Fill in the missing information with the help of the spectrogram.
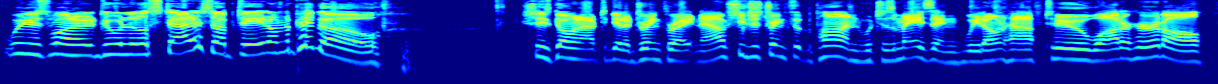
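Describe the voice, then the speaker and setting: A man's voice: a little high, a little fast, pushed and bright, dry recording. A man casually narrating a farm vlog from behind the camera outdoors, chatty and rambling. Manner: chatty, rambling, affectionate toward the animal. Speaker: farm vlogger.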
